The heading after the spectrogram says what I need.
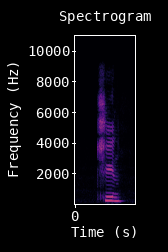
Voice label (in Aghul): "чин", Aghul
